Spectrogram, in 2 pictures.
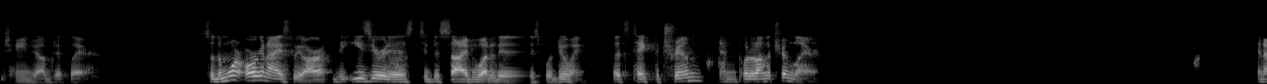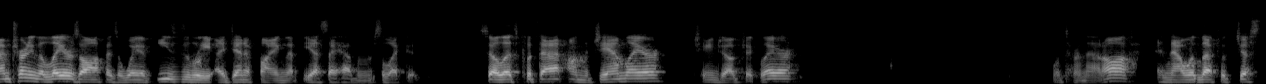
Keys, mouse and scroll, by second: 0.7 click, 2.4 click, 3.8-4.6 scroll, 6.2 click, 7.7 middle click, 8.3 right click, 10.6 click, 12.3 click, 14.8-15.4 scroll, 15.4 F15, 15.9 click, 18.0 click, 18.4 right click, 20.6 click, 23.7 click, 25.2 scroll.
